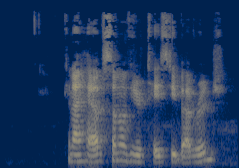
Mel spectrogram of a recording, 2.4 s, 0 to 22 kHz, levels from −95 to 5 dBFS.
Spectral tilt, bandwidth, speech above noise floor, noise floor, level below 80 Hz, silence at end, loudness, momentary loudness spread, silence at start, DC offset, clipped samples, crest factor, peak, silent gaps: -1.5 dB/octave; 16.5 kHz; 26 dB; -61 dBFS; -80 dBFS; 0.15 s; -33 LUFS; 9 LU; 0.65 s; under 0.1%; under 0.1%; 26 dB; -12 dBFS; none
